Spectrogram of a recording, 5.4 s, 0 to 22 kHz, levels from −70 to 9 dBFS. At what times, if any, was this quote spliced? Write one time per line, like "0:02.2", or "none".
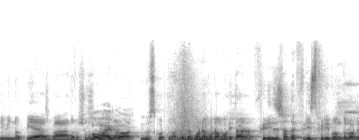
0:02.9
